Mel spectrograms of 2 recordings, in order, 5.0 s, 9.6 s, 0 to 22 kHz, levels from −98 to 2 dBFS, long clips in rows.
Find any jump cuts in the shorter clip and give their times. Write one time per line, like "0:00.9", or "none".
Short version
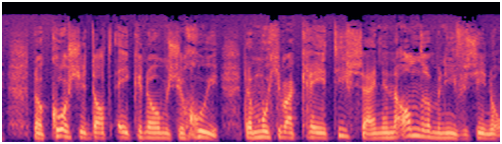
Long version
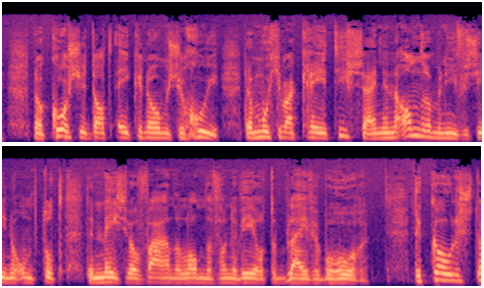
none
